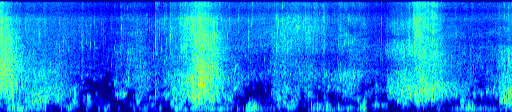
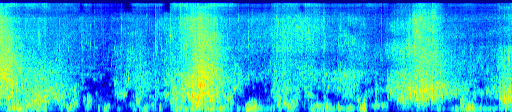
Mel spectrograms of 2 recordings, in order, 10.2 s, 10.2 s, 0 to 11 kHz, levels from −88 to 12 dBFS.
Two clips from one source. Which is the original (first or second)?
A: first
